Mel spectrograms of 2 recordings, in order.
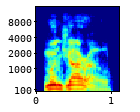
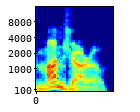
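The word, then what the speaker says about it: Mounjaro: We got Okay, next up, Munjaro. Kaiju, that is incorrect. Ah, that is a pharmaceutical. Oh, I take it back. You said it wrong. It's mangaro.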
